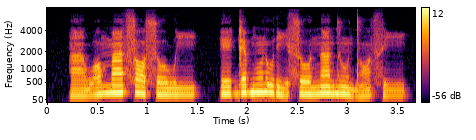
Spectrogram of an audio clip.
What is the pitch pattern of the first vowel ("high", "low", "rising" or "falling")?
low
